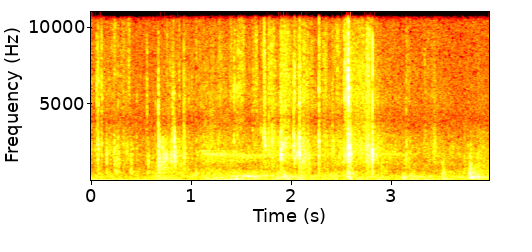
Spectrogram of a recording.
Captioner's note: papers rustling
